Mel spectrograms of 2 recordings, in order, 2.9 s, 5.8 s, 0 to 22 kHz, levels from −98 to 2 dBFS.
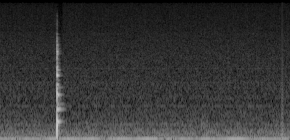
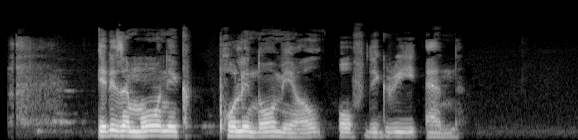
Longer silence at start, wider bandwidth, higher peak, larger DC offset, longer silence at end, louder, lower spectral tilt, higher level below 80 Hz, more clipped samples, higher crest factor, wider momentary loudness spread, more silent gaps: second, 0 s vs 0.15 s; first, 20 kHz vs 8.8 kHz; about the same, -2 dBFS vs -2 dBFS; neither; second, 0 s vs 1.2 s; second, -32 LUFS vs -18 LUFS; second, -4.5 dB/octave vs -6.5 dB/octave; first, -42 dBFS vs -68 dBFS; neither; first, 32 dB vs 18 dB; about the same, 20 LU vs 20 LU; neither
